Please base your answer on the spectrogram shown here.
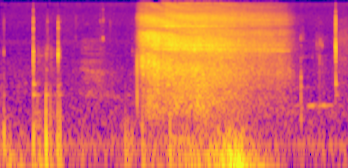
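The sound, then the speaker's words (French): Someone blows hard on an old, dusty book: after a few small clicks comes one sustained, airy gust of about a second and a half that then stops abruptly. “Il est drôlement poussiéreux, dit Dimitri. Et il souffle dessus.”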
